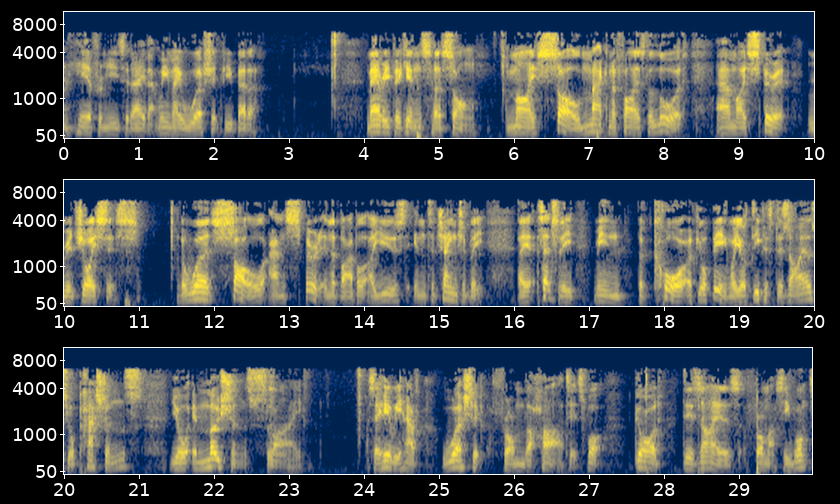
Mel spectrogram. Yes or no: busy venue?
no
